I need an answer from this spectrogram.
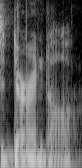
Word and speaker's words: Durandal: Oh, it's Durand Doll. I I've actually watched the old um like there was this really old video. You'd probably have to dig kind of deep for it, but um one of the old Bungie devs talking about the release of Marathon 2 Durand Doll and that's how he says it.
